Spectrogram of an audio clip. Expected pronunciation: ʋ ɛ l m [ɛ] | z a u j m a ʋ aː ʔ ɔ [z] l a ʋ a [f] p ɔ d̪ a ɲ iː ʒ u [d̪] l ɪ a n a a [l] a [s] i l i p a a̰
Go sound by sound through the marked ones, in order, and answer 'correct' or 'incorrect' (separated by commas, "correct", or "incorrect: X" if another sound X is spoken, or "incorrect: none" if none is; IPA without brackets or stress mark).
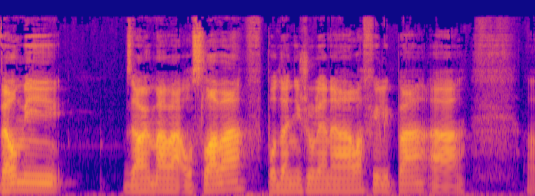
incorrect: i, incorrect: s, correct, incorrect: none, correct, incorrect: f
